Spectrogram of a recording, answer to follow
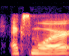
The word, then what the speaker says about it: Exmoor: called The Almost xmore Exmore is spelled e ex m o o r like the Moors yeah absolutely the there's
